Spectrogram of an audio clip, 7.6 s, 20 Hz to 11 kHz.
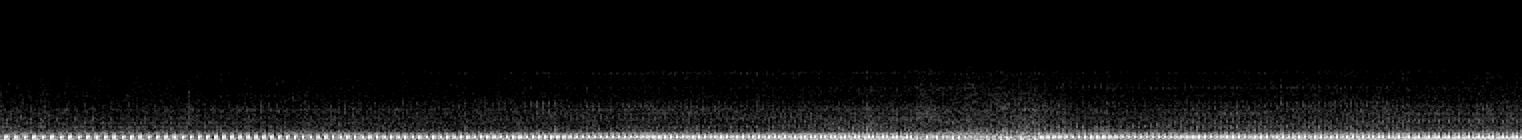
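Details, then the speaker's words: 1984 Yamaha XT600 after swapping wrong carb jets for correct standard jets, new plug: strong, steady single-cylinder drone at wide-open throttle up to 75, pitch climbing smoothly with no breakup. Slight leanness suspected for the popping on throttle-off. "It didn't break up at all. Huh, that's weird. That's the first time that I've ever had it not just break up like crazy."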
